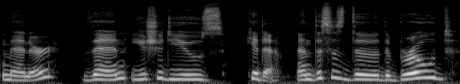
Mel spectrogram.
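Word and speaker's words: كده: It has been transformed from keda to kida, but it takes on a range of idiomatic meanings on its own and in phrases.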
